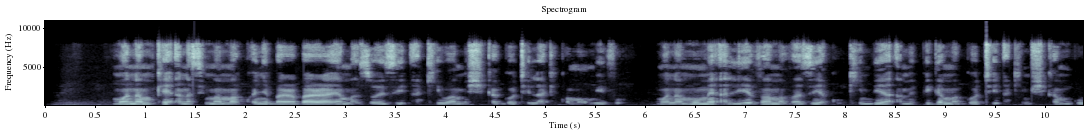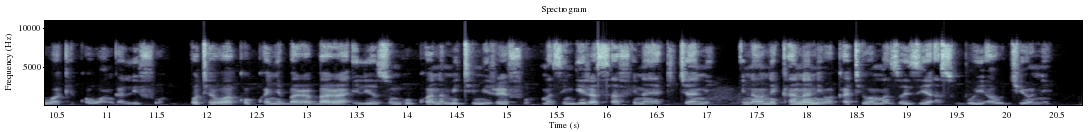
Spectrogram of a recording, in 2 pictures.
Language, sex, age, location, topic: Swahili, male, 18-24, Nairobi, health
